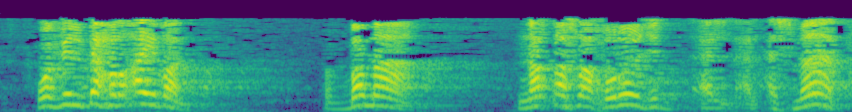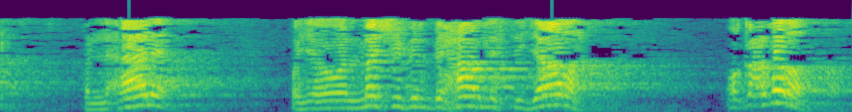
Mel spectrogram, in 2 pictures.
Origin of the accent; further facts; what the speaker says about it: Yemen; لأن كثير من الرعايا الآن خاصة عندنا في اليمن صاروا يزرعون القات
